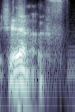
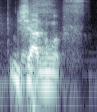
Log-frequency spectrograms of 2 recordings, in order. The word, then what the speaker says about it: Janus: Wait, Janice. Jan Janice. Oh, okay. spelled with a U. Janus. Yeah. Janus. Yeah. Not Janice.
